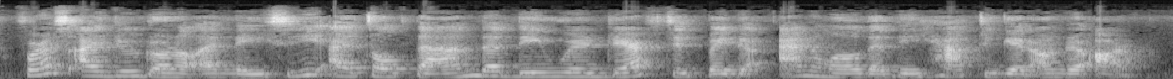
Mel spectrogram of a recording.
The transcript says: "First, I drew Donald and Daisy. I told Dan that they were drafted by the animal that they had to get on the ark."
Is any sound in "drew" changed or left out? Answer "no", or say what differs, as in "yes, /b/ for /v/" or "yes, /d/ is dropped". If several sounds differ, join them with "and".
yes, /ɹ/ is dropped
